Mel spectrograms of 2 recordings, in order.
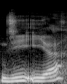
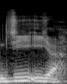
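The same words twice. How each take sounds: The two takes are said the same way.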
